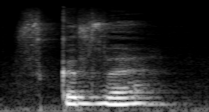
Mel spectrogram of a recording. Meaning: alternative form of skrz
- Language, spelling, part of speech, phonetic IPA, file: Czech, skrze, preposition, [ˈskr̩zɛ], Cs-skrze.ogg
